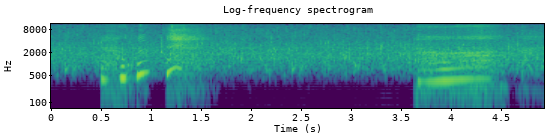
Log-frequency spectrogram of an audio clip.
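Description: Water pours and washes over a man's back as it is rinsed, a soft, steady splashing hiss throughout, with brief faint vocal sounds near the start and a slightly fuller surge of water toward the end.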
